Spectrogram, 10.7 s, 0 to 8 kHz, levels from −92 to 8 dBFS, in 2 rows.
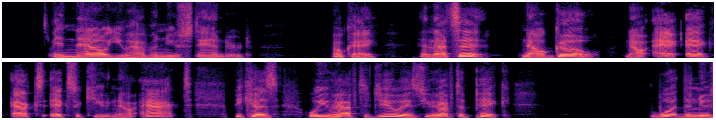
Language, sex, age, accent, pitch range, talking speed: English, male, 30-49, American, 145-175 Hz, 185 wpm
